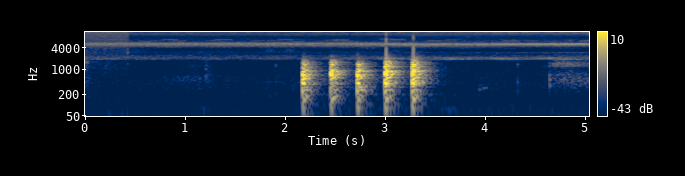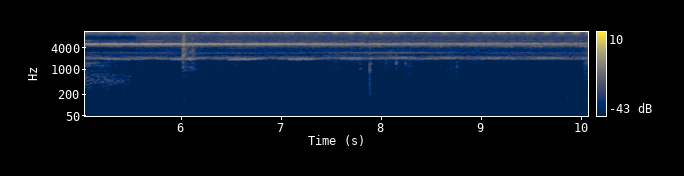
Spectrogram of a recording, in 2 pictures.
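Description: Crickets chirping steadily in the background. About two seconds in, a short laugh of about five quick pulses.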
